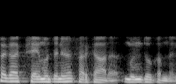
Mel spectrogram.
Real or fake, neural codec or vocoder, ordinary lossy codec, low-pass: fake; autoencoder, 48 kHz, 32 numbers a frame, DAC-VAE, trained on Japanese speech; AAC, 32 kbps; 3.6 kHz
